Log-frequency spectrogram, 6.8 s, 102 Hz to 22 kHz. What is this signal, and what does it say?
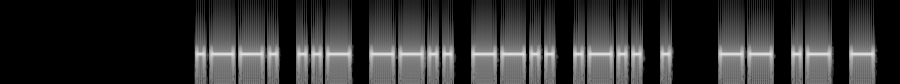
Morse code, heard as a keyed tone, about 23 wpm, 690 Hz. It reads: PUZZLE MAT
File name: Difficult Words with Hints - 22wpm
